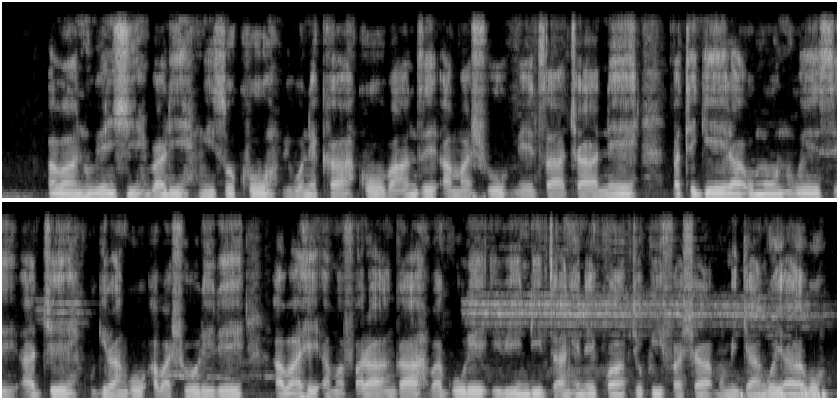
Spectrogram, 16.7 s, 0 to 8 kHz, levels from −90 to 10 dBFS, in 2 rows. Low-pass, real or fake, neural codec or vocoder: 7.2 kHz; real; none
